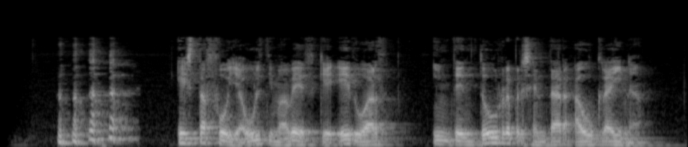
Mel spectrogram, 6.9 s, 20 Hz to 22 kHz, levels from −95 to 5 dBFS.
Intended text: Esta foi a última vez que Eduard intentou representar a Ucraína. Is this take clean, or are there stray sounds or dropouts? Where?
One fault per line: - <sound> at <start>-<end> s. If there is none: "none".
- laugh at 0.6-1.4 s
